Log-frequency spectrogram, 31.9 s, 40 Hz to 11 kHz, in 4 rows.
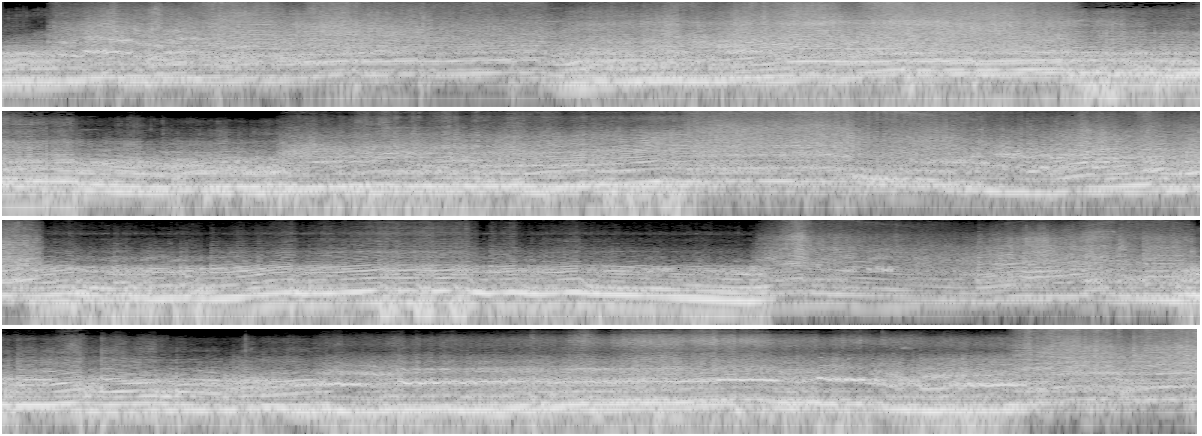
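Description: Two Nissan S13 drift cars drifting in tandem: their engines rev up and down over and over with the throttle, and the tires squeal and skid in several long stretches.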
